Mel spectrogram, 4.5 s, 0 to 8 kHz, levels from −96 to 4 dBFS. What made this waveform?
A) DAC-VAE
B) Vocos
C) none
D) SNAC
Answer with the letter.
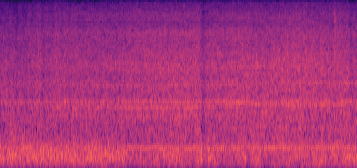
C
